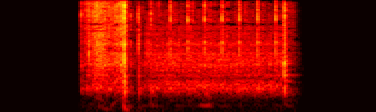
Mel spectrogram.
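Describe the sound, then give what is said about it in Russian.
A telephone number being dialed on a phone to reach a personnel (HR) department: a quick, even run of sharp mechanical clicks lasting just over a second, beginning with a louder snap and ending abruptly, with no voices. “Набрав на телефоне необходимый номер,”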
